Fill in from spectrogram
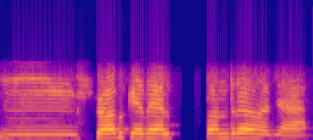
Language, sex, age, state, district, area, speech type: Maithili, female, 18-30, Bihar, Samastipur, urban, conversation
